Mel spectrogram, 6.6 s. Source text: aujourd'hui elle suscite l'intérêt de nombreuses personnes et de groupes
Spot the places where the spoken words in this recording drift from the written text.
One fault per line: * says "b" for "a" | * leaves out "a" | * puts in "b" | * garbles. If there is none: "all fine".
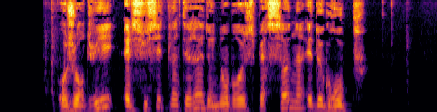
all fine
